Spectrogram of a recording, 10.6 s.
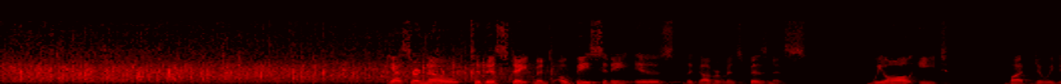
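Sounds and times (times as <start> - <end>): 
audience applause: 0.0 - 5.6
speech: 3.9 - 10.6.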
